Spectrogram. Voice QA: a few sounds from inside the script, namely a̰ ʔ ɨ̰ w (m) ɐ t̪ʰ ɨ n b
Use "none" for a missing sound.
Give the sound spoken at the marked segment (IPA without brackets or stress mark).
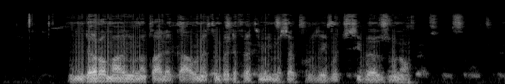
n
